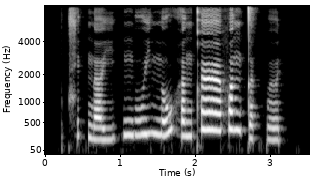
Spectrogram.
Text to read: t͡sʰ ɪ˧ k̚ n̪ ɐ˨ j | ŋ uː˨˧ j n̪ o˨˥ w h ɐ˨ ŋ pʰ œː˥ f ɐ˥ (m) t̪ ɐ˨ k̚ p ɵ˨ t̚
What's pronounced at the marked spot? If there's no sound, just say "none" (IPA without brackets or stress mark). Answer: ŋ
